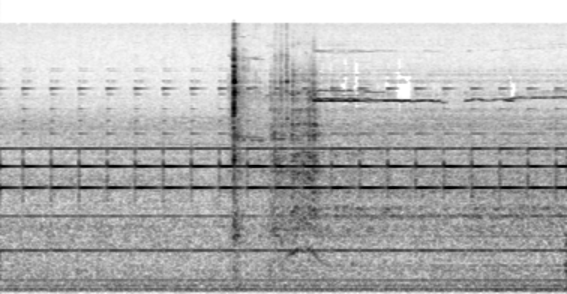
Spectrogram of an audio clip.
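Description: Railway level-crossing warning bell ringing steadily at about three strokes a second while the crossing gates lower, signalling an approaching train. A low rumble runs underneath, and a single sharp click sounds about three seconds in.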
